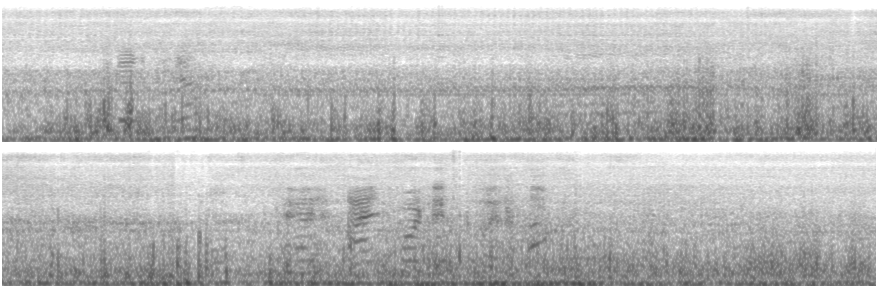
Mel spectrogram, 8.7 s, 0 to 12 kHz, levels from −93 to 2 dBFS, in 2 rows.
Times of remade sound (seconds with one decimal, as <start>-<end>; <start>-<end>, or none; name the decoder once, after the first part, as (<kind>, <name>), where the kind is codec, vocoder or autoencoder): 0.7-1.5 (codec, DAC); 3.5-8.1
